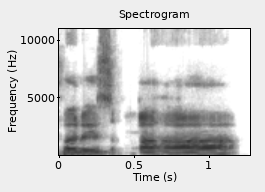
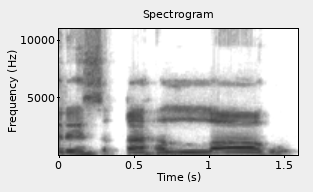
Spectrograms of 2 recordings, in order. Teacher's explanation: हा को डायरेक्ट लाम से मिला देंगे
